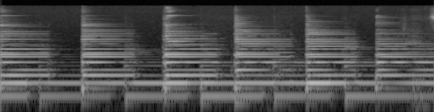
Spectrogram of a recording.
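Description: Taylor acoustic guitar fingerpicked on a G-shape chord with a capo at the fifth fret. The thumb plucks the bass note and the first and second fingers pick the third and second strings, back and forth in a steady repeating pattern with the notes left ringing.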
